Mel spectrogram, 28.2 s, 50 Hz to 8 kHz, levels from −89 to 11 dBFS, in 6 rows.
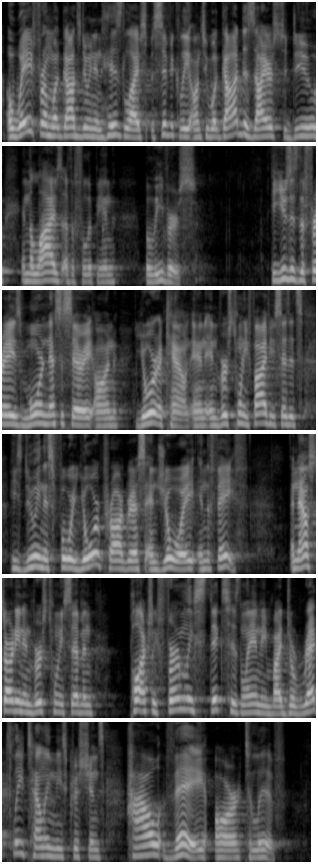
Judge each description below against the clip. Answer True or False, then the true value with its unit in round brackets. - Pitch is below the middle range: False (180 Hz)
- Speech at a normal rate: True (150 wpm)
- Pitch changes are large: False (4.0 semitones)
